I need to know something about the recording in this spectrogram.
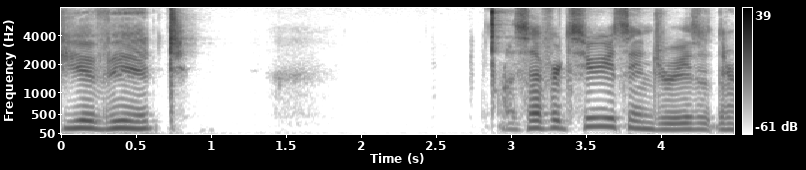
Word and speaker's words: Yvette: Hortman and her husband Mark were killed in their home in Champlin, while Huffman and his wife Yvette, yes, that is spelled pronounced Yvette, suffered serious injuries at their home in Brooklyn Park.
